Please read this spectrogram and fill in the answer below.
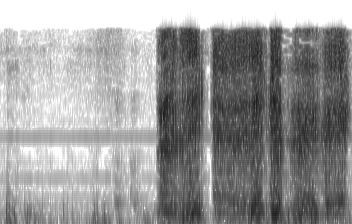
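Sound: dog growling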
